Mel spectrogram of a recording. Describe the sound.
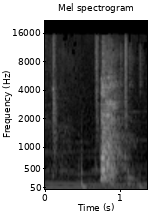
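Coughing and throat clearing from a person during a football talk discussion: a few short, rough bursts, with one louder, harsher cough in the middle and quieter clearing sounds around it. No speech.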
